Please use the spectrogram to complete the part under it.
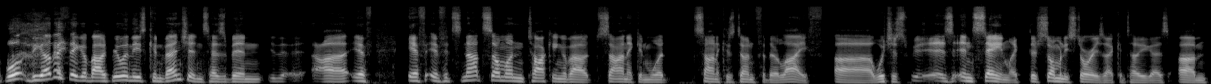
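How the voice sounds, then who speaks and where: A man's voice: medium pitch, expressive, normal speed, few pauses, fairly bright tone, no room sound. A man chatting casually as a guest voice actor, giving advice in a rambling way with many asides.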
